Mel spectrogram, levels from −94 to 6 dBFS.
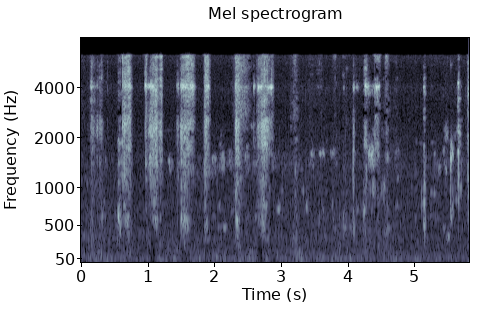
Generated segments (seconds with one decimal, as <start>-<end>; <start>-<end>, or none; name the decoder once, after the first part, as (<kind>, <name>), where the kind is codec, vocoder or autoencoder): none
